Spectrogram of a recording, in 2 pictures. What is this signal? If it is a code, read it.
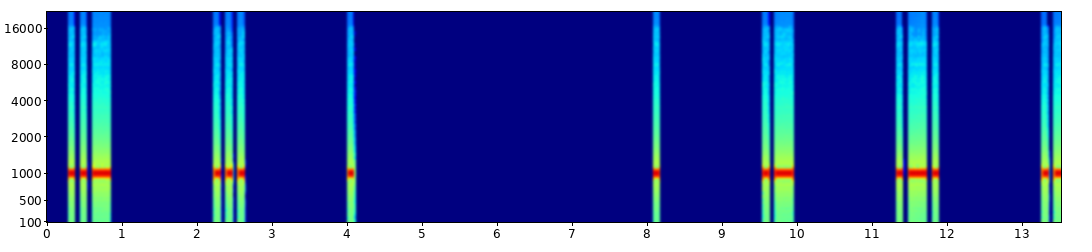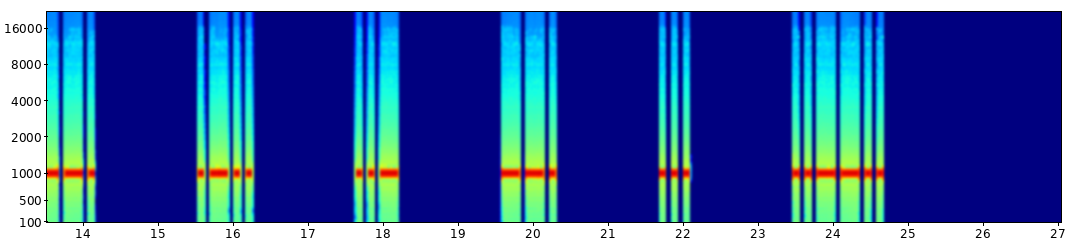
Morse code, heard as a keyed tone, about 15 wpm, spaced as for 5 wpm, 1000 Hz. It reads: USE EARPLUGS?
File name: qotdfiles / 5wpm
